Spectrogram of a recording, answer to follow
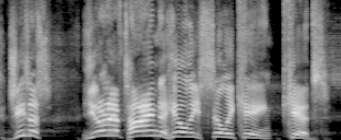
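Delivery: high, slow, exasperated objection; drawn-out, high-pitched mock indignation; angry Peter. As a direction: scold like an impatient disciple. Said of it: "Peter was angry".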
